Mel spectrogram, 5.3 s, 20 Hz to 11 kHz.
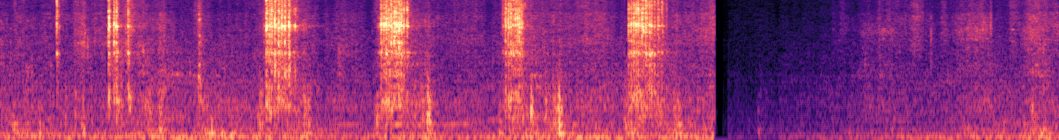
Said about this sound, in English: use a 27 millimeter socket to turn this to the left to get it started, because it's on there pretty good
